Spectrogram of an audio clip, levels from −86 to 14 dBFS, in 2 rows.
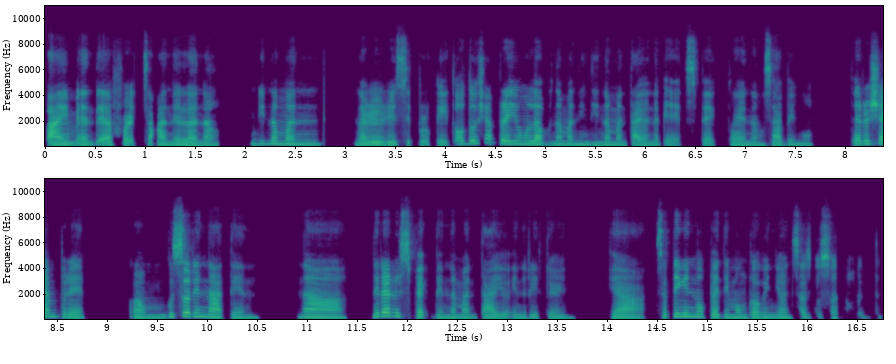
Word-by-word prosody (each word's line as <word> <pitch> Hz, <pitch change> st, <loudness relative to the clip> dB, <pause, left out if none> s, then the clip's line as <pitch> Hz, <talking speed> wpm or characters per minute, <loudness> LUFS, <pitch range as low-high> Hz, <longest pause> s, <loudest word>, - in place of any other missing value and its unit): time 195 Hz, 0 st, +6 dB
and 185 Hz, -1 st, +1 dB
effort 185 Hz, 0 st, +2 dB
sa -, -, 0 dB
kanila 180 Hz, -1 st, +2 dB
ng 170 Hz, +2 st, -1 dB, 0.4 s
hindi 220 Hz, +2 st, -5 dB
naman 210 Hz, -3 st, 0 dB, 0.4 s
nare-reciprocate. 195 Hz, -2 st, -1 dB
Although 235 Hz, +2 st, +2 dB
siyempre 310 Hz, -6 st, +2 dB
yung 220 Hz, 0 st, -1 dB
love 210 Hz, -3 st, +4 dB
naman 195 Hz, +1 st, -2 dB
hindi 185 Hz, -2 st, -6 dB
naman 175 Hz, -1 st, -2 dB
tayo 165 Hz, -, 0 dB
nag-e-expect, 175 Hz, +1 st, -6 dB
gaya 170 Hz, 0 st, -1 dB
ng 170 Hz, +1 st, -6 dB
sabi 165 Hz, -3 st, -2 dB
mo. -, -, -9 dB, 0.4 s
Pero 220 Hz, +1 st, +2 dB
siyempre, 230 Hz, -5 st, +3 dB, 0.5 s
um, 190 Hz, -1 st, -1 dB
gusto 240 Hz, +4 st, +7 dB
rin 260 Hz, -2 st, +1 dB
natin 190 Hz, -2 st, +1 dB, 0.4 s
na 200 Hz, -2 st, +4 dB, 0.3 s
nire-respect 265 Hz, -8 st, +5 dB
din 180 Hz, -1 st, -4 dB
naman 170 Hz, 0 st, -3 dB
tayo 165 Hz, -2 st, 0 dB
in 165 Hz, 0 st, -7 dB
return. 160 Hz, 0 st, -7 dB, 0.4 s
Kaya 170 Hz, -2 st, 0 dB
sa 220 Hz, -, -1 dB
tingin 245 Hz, -1 st, +5 dB
mo, 230 Hz, -, +1 dB
pwede 205 Hz, -2 st, 0 dB
mong 190 Hz, -1 st, -3 dB
gawin 175 Hz, -1 st, -1 dB
'yon 175 Hz, -, -3 dB
sa 180 Hz, -1 st, -3 dB
susunod? 170 Hz, 0 st, -5 dB
190 Hz, 160 wpm, -26 LUFS, 175-215 Hz, 0.5 s, gusto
